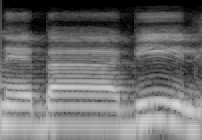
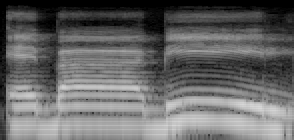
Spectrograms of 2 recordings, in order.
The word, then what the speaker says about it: ebabil: burayı telaffuz ediyoruz dayran Ebabil derken de Ran ifadesinden sonra Elif harfini birbirinden ayırıyoruz Day Nebil şeklinde yanlış bir telaffuzda okumuyoruz dayran Ebabil şeklinde okuyoruz Ebabil derken ba harfini de hafifçe uzatıyoruz ve lam harfini birbirine bitiştiği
